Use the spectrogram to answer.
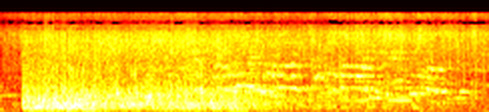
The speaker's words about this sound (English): Master, we must get back. The petrol tank will explode. Quickly, get back!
